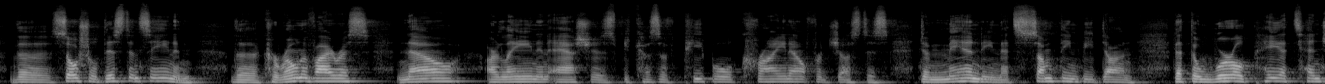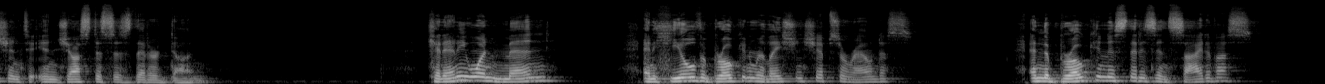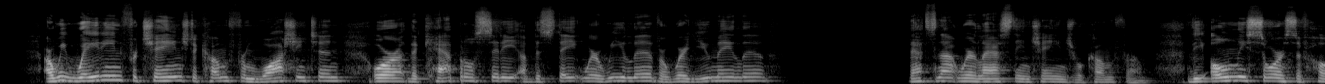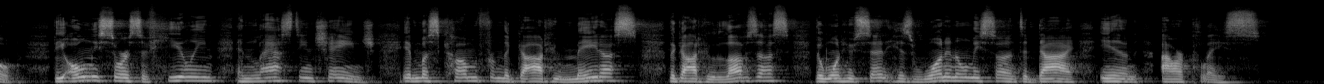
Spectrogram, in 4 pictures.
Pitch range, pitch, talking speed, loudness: 120-155 Hz, 140 Hz, 140 wpm, -28 LUFS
